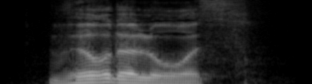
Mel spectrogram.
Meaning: undignified
- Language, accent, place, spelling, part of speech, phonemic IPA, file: German, Germany, Berlin, würdelos, adjective, /ˈvʏʁdəˌloːs/, De-würdelos.ogg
